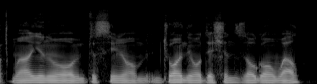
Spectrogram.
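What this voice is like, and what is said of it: Impression of Simon Cowell. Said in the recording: “he's pretending to be Simon Cowell now ... it's a good impression. It's a good impression.”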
